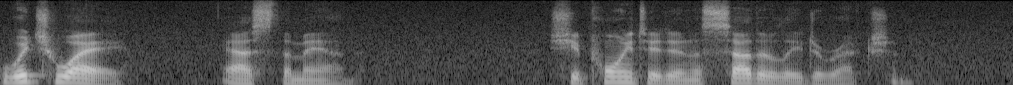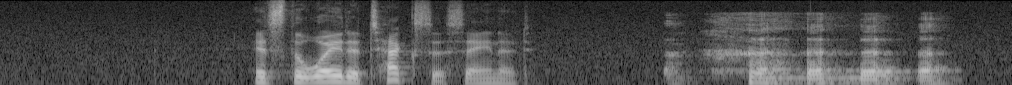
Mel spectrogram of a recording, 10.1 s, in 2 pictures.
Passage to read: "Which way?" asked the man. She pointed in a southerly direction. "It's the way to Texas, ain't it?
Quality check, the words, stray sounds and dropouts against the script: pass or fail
fail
